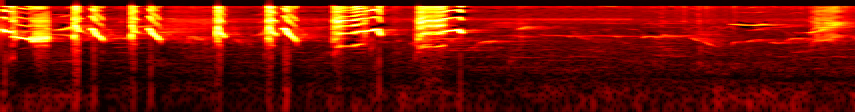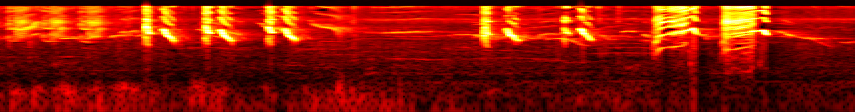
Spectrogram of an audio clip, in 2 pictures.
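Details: Kacer, or Oriental magpie-robin, singing a provocation song to rouse rival birds to fight: bursts of sharp high whistles and rapid chips, a quieter pause midway, then loud varied phrases resume.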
